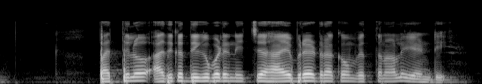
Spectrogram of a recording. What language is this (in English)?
Telugu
